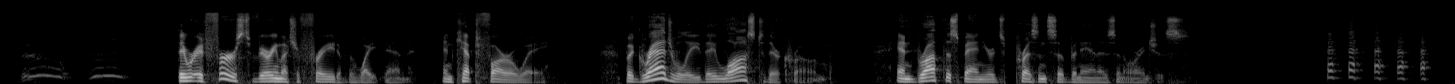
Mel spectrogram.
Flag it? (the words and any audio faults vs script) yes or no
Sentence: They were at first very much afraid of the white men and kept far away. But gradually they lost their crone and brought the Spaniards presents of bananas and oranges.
yes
